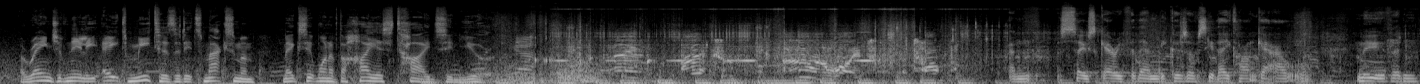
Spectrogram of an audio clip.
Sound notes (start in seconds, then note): 7.9 radio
